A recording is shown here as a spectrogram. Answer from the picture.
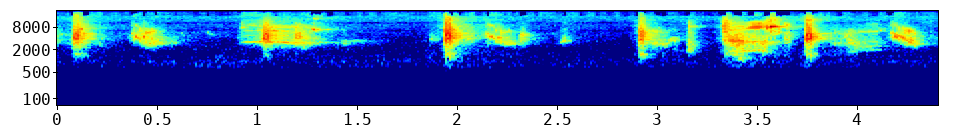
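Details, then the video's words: A group of Red-winged Blackbirds, perched high in backyard trees in Southern Ontario, Canada, in winter, trading sharp chirps: clusters of clipped chip notes and short harsh buzzes separated by brief pauses. "Red-winged Blackbird Winter Calling and Chirping Sounds"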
